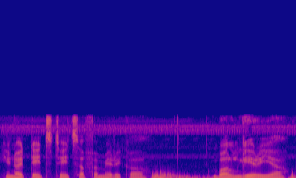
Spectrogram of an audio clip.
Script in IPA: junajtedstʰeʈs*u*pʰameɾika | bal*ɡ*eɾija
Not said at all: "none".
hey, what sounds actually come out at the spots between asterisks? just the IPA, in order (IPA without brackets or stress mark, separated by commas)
ɔ, ɡ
